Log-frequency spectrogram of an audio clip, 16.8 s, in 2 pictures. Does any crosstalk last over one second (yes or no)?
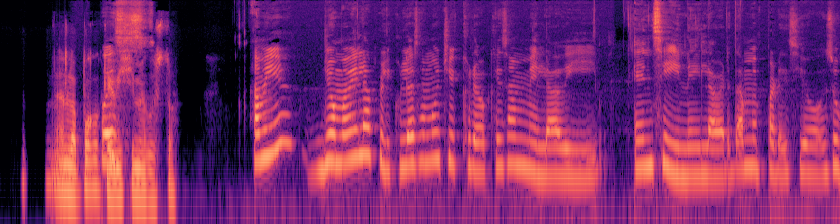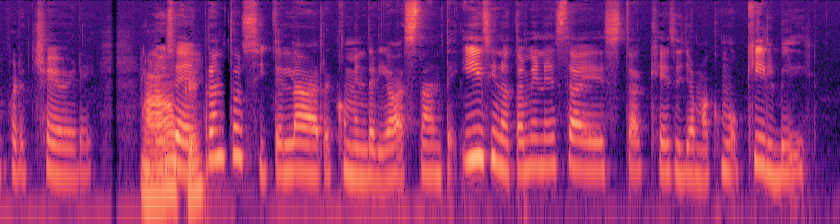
no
